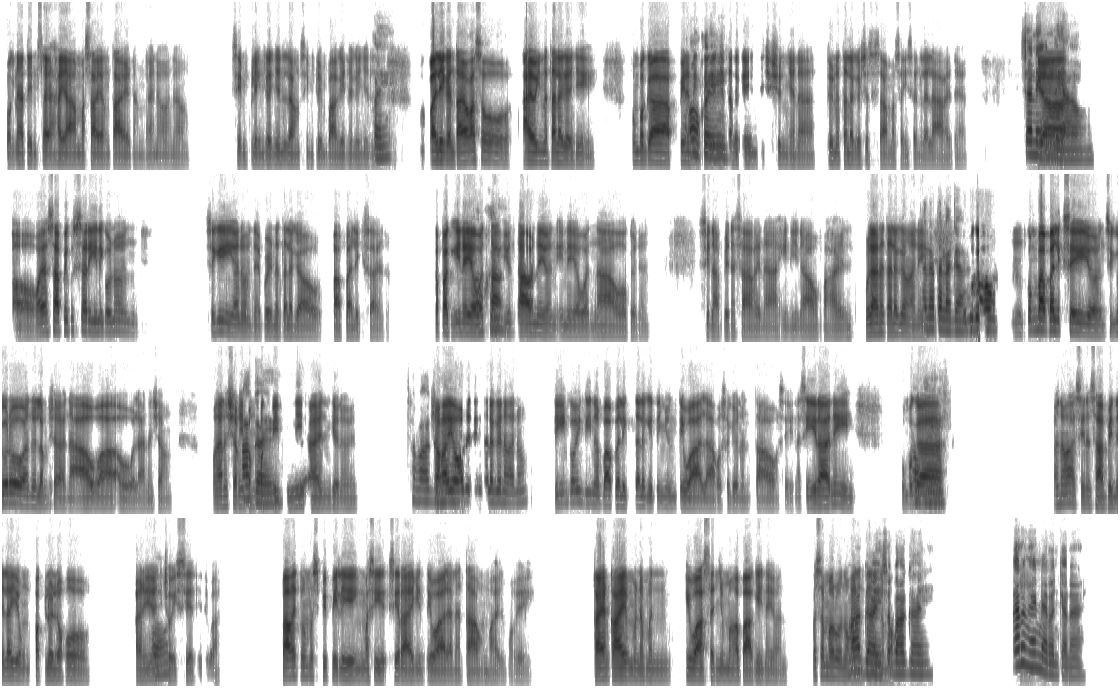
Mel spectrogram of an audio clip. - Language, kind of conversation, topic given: Filipino, unstructured, Paano mo nalalampasan ang sakit ng pagtataksil sa isang relasyon?
- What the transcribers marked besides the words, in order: none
